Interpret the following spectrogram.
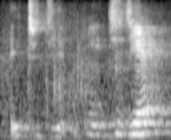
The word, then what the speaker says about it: Étudiant: Étudiant. On ne prononce pas le T.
